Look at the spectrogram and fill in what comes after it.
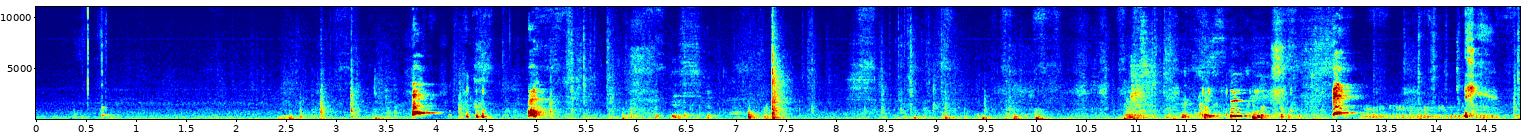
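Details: Romeo, a French Bulldog puppy, barks indoors at a magazine he is afraid of. Short, sharp yaps come in scattered bursts with brief pauses and grow denser in the second half, with faint room noise between them.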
